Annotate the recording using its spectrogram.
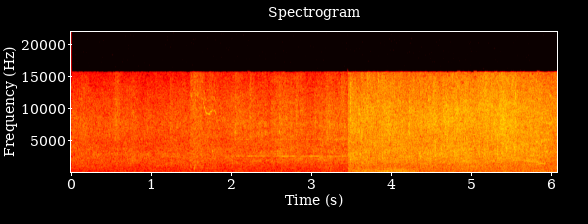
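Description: Steady rushing noise with a low rumble and no clear single event, stepping up louder about three and a half seconds in.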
